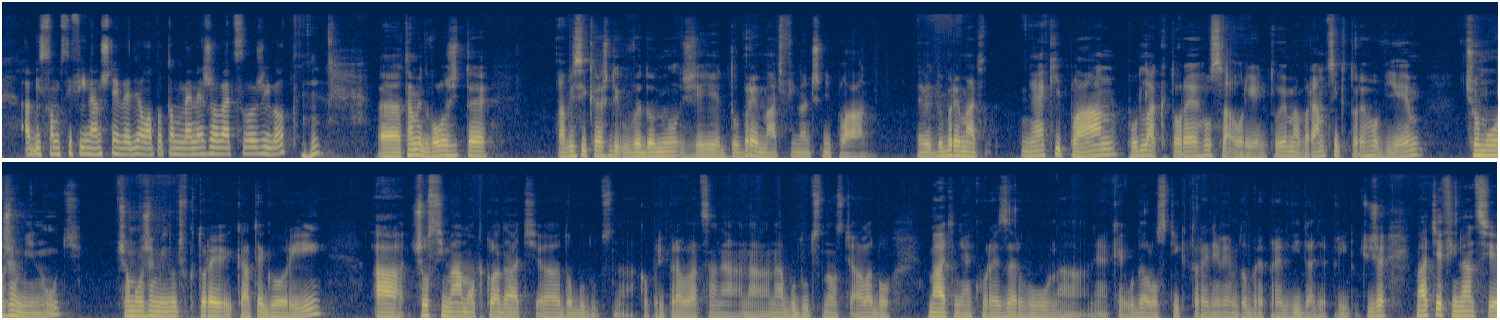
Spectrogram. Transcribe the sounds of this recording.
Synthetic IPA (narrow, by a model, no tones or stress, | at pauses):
ʔabisɔmsifinant͡ʃɲɛʋɛɟɛlapɔt̪ɔmːɛnɛʒɔʋacsʋɔjʒiʋɔt̪̩ɦ̩ | t̪amjɛd̪ʊɔlɛʒit̪ɛː | ʔabisikaʒd̪iːʔuʋɛd̪ɔmilʒɛjɛd̪ɔbɾɛːmacfinant͡ʃniːpla̰ːn | jɛd̪ɔbɾɛːmaɟ | ɲɛakiːplaːnpɔd̪ʎakt̪ɔɾɛːɦɔsa̰ʔɔɾɪɛnt̪ujɛmavɾa̰ːmt͡sikt̪ɔɾɛːɦɔʋɪɛm | t͡ʃɔmʊɔʒɛmːinṵːc | t͡ʃɔmʊɔʒɛmːinuːcfkt̪ɔɾɛjkat̪ɛɡɔːɾiː | ʔat͡ʃɔsimaːmɔt̪klad̪acd̪ɔbud̪uːt͡sna̰akɔpɾipɾaʋɔʋacsana̰na̰nabud̪uːt͡snɔsca̰lɛbɔ | maɟɲɛakuɾɛzɛɾʋuna̰ɲɛ̰a̰kɛjṵd̪alɔscikt̪ɔɾɛːɲɛʋɪɛmd̪ɔbɾɛpɾɛd̪ʋiːd̪a̰ɟa̰pɾḭːd̪ut͡ʃiʒɛmaːcːɛfinant͡siɛ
